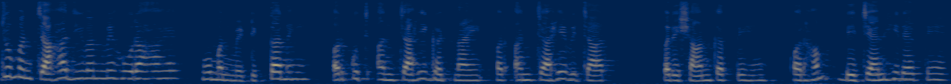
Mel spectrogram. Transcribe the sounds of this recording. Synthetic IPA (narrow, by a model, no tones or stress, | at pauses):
d͡ʒoːmɐ̃nt͡ʃaːɦad͡ʒiːʋənmẽɦoɾɐɦaɦɛ | ʋomɐ̃nmẽʈɪk̚t̪anɐɦĩ | ɔːɾkʊt͡ʃʰɐ̃nt͡ʃaːɦiɡʱɐʈnaːẽɔːɾɐ̃nt͡ʃaːɦeʋɪt͡ʃaːɾ | pɐɾeːʃaːnkɐɾt̪eɦɛ̃ː | ɔːɾɦɐmbeːt͡ʃɛːnɦiɾɛɦt̪eɦɛ̃ː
